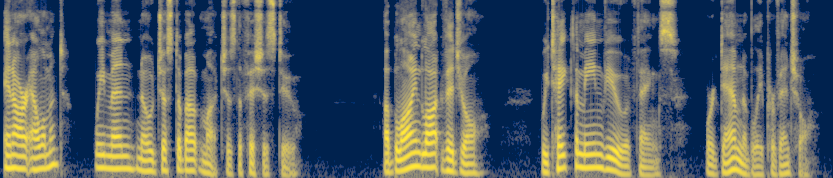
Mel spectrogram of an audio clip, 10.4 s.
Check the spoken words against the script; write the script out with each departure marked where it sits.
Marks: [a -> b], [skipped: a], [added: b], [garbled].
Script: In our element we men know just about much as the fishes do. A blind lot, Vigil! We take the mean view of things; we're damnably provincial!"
In our element we men know just about much as the fishes do. A blind lot, Vigil! We take the mean view of things; we're damnably provincial!"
